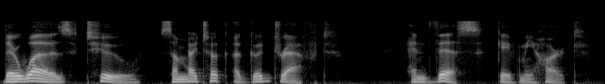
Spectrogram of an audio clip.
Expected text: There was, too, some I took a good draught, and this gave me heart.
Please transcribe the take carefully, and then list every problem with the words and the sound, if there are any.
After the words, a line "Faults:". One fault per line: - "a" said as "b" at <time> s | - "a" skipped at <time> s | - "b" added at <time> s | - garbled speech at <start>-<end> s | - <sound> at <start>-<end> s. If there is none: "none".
There was, too, some I took a good draught, and this gave me heart.
Faults:
none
